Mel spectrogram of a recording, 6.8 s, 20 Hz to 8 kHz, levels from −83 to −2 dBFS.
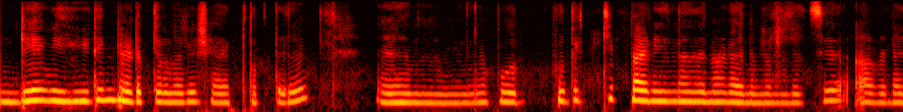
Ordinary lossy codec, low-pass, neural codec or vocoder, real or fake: none; none; codec, 16 kHz, 2 kbps, FreqCodec, smaller model; fake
